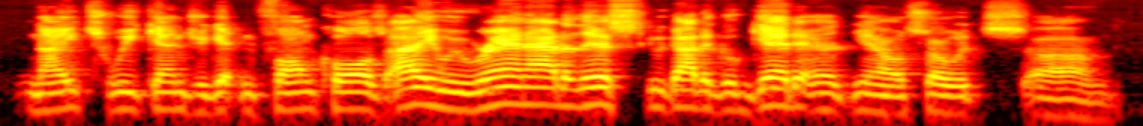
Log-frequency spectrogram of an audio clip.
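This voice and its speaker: Bright and sharp in tone, a man speaks at a moderate pace with hardly any pauses. His medium pitch shows ordinary variation. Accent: New Jersey. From New Jersey, US. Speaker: interview guest, former restaurant and delivery worker. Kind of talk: casual interview chat.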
